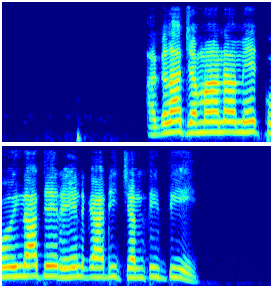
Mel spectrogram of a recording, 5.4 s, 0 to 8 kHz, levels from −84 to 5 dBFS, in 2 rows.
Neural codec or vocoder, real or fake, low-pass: codec, 16 kHz, 1.1 kbps, Voila-Tokenizer; fake; 7.2 kHz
